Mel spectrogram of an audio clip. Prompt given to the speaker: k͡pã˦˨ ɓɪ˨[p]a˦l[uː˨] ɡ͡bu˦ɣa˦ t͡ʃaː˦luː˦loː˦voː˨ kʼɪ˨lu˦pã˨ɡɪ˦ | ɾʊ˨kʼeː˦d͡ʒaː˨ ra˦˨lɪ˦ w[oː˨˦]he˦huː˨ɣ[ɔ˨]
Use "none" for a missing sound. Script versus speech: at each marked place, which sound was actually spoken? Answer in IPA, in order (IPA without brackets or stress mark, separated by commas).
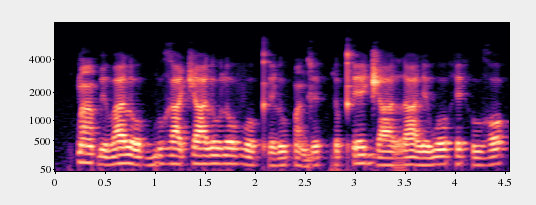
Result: β, oː˨, oː˦, ɔ˦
